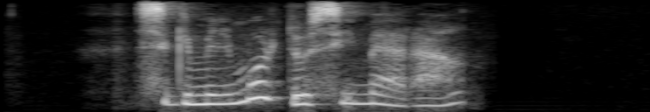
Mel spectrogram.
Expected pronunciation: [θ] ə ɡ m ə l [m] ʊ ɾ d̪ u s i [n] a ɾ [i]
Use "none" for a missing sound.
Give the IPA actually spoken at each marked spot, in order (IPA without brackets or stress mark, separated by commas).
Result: s, m, m, a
